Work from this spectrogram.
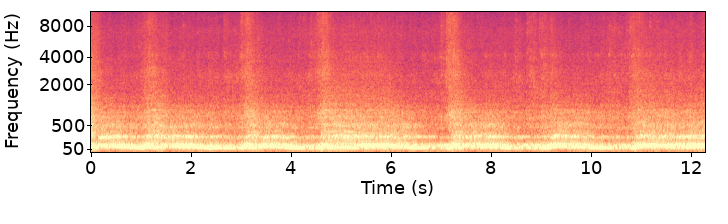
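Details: Chevrolet 454 big block V8 on a test stand, cold day: deep lumpy rumble rising with repeated throttle blips and settling back cleanly; over 2 gallons of fuel run through, runs nice and strong, ready to deliver for a restored El Camino.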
